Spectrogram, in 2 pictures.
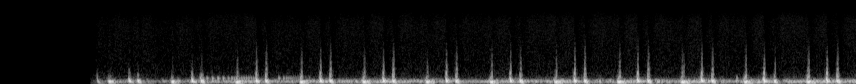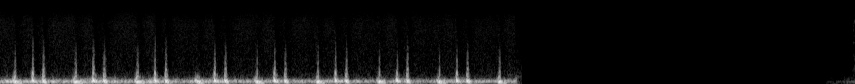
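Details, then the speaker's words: Normal 20-year-old female with a typical mid-systolic click: steady heart sounds with a short, sharp extra click in mid-systole between the first and second heart sounds. "the next example is that of a normal 20-year-old female with a typical midsystolic"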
